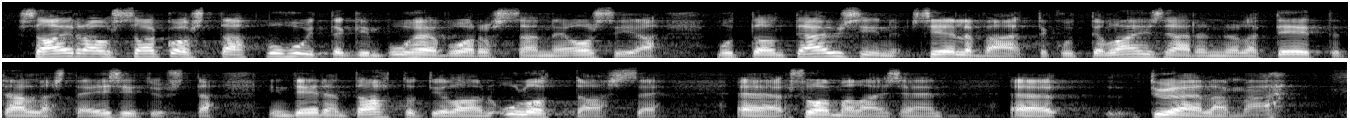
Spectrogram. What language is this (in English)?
Finnish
